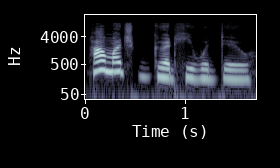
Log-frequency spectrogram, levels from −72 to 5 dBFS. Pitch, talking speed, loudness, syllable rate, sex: 200 Hz, 210 wpm, -20 LUFS, 3.6 syllables/s, female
